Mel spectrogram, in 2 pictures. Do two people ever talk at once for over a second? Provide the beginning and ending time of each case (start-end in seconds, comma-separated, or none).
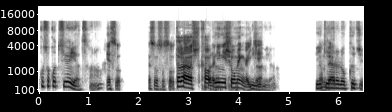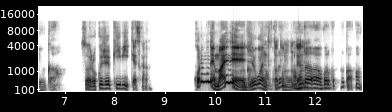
3.3-4.5, 10.4-12.0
